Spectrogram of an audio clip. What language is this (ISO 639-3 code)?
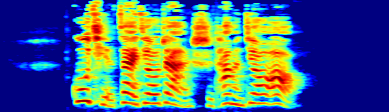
zho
